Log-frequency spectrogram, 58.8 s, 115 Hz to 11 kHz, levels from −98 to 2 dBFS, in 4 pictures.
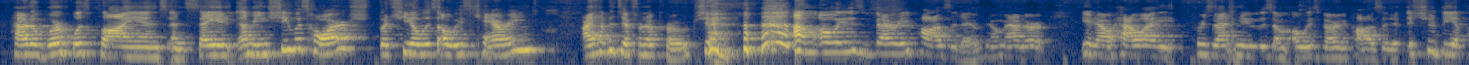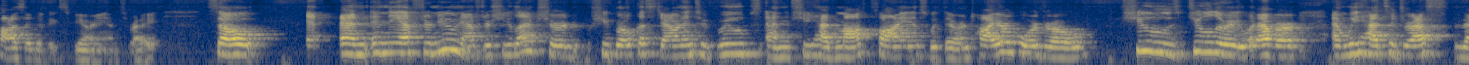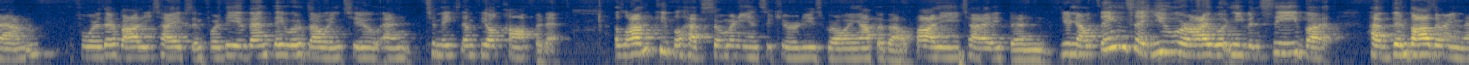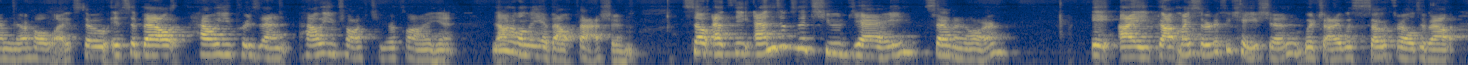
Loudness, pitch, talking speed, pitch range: -24 LUFS, 235 Hz, 165 wpm, 210-265 Hz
